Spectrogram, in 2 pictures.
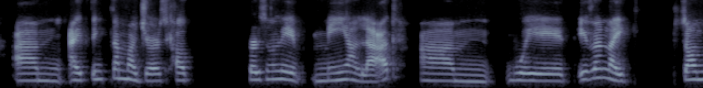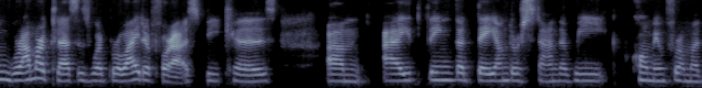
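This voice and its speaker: A woman speaks in a Colombian accent. Her pace is fairly slow. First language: Spanish. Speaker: law school alumna, lawyer. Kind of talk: panel interview. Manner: hesitant, many fillers.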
